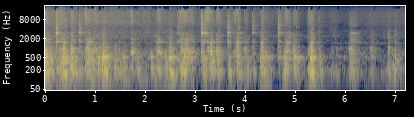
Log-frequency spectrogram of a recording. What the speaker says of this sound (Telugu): కొద్దిగా అల్లం వెల్లుల్లి పేస్ట్ వేసి వేయించుకోవాలి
